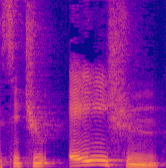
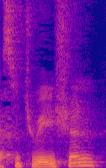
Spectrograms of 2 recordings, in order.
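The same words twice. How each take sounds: First: Very slow "situ-A-tion", long "A"; strong "A" stress. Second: "situation" without a strong "A" in "ation"; wrong stress. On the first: Teacher correcting learners, drawn-out stress on "situation". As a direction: lean hard and long on "ay" in "situation". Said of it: "un son qui est fort". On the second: Teacher showing learners what to avoid, weakly stressed "situation". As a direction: pass over the "A" of "situation" unstressed. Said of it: "c'est pas situation". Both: Shown as a demonstration.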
